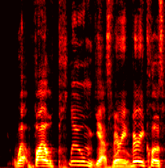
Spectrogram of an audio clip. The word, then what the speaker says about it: Vileplume: you didn't and that that is of course vile plum well vile plume yes very very close pronunciation V you know because it's it's it's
